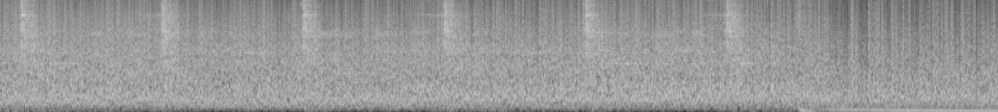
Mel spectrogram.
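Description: Beehive fireworks barrage: a loud, steady roar of massed bottle rockets firing into the crowd, with sharp cracks about every second and a half.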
